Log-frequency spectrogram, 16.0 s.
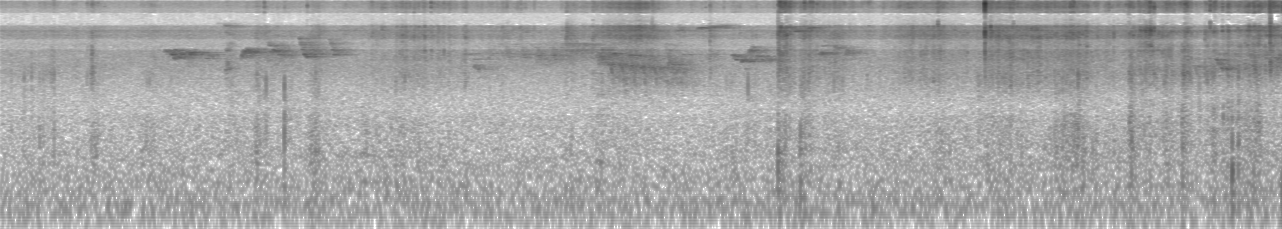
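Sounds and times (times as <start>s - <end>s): background hiss: 0.0s - 16.0s
faint high bird chirps: 2.1s - 4.3s, 5.8s - 10.9s.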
